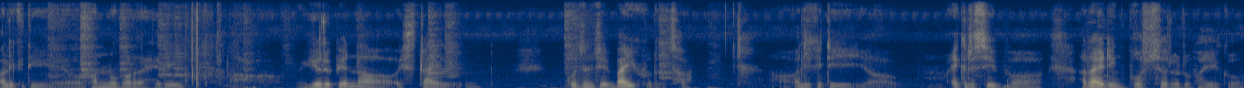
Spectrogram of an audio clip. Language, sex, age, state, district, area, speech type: Nepali, male, 45-60, West Bengal, Alipurduar, rural, spontaneous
